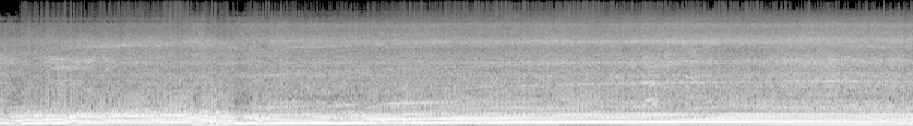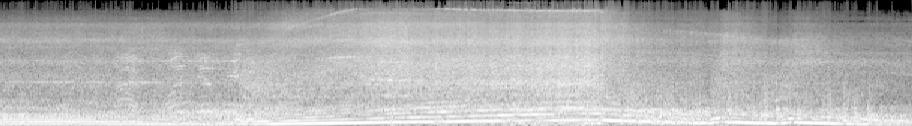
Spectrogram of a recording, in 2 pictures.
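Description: A turbocharged car engine revs hard under load in fourth gear, a loud sustained rising drone with strong harmonics that drops briefly, then climbs again with turbo whoosh near the end.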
